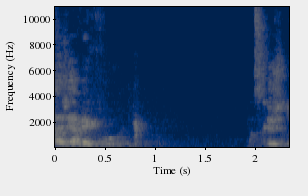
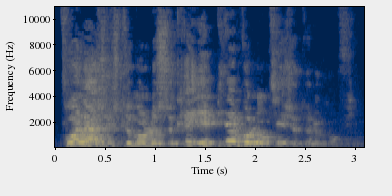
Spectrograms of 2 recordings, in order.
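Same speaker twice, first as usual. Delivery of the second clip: loud, higher theatrical announcement; eager revelation; 4 semitones higher, 7 dB louder than usual. Acted. Father confides the secret of acting to daughter, eagerly. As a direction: proclaim the secret with relish.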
